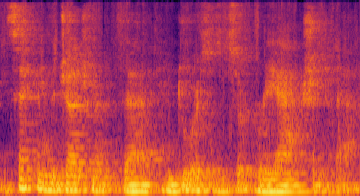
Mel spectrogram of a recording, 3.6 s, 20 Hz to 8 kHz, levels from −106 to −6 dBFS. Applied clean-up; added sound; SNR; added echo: neural separator model SepFormer DNS4.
